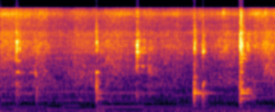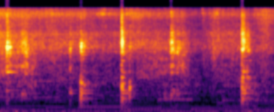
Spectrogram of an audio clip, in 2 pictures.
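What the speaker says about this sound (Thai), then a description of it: "ก็ผัดให้เส้นเกรียมนิดหน่อยนะคะเพื่อจะได้มีกลิ่นหอมของเส้นนะคะ" Noodles stir-fried with dark soy sauce in a hot wok, loud continuous sizzling with repeated sharp scrapes and clacks of the spatula tossing them, close up and without talk.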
